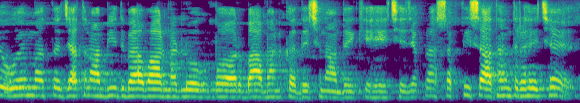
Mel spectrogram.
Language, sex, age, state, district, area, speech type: Maithili, female, 60+, Bihar, Supaul, rural, spontaneous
